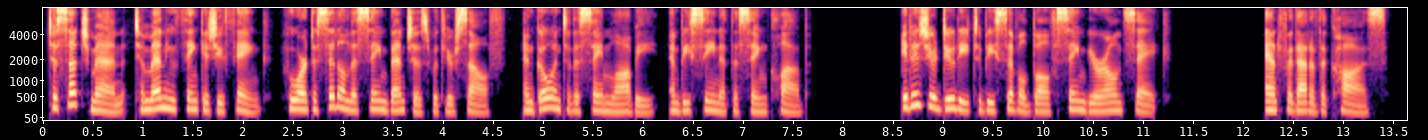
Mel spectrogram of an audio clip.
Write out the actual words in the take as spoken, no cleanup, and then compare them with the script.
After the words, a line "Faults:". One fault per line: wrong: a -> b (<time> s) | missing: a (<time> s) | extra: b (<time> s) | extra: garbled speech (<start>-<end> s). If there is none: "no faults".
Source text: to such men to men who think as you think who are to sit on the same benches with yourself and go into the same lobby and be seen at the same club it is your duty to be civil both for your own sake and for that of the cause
to such men to men who think as you think who are to sit on the same benches with yourself and go into the same lobby and be seen at the same club it is your duty to be civil both same your own sake and for that of the cause
Faults:
wrong: for -> same (10.1 s)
